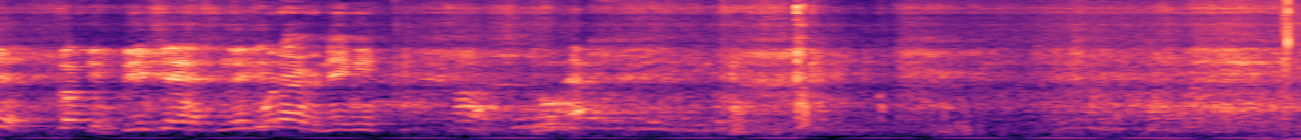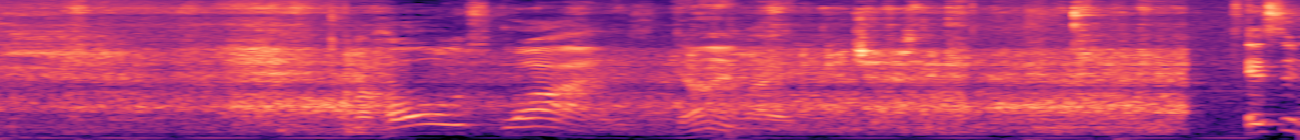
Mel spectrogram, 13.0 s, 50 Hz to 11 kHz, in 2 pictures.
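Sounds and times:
muffled voices: 0.0 - 13.0.

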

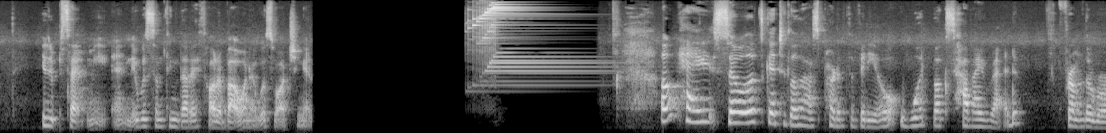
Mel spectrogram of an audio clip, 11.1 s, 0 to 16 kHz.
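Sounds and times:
bright bell-like chime: 4.7 - 6.5.

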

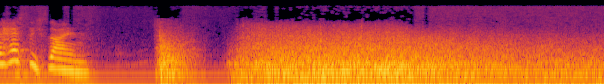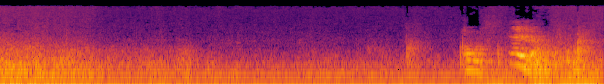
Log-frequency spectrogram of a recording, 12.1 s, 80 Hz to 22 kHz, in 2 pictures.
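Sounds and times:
thunder rumbling: 2.2 - 10.6.

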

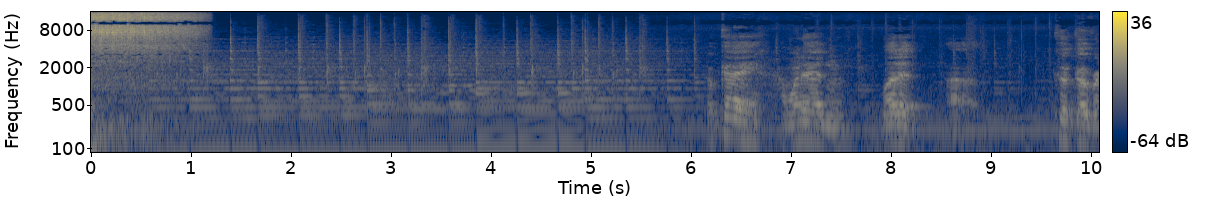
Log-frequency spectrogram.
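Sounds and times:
tap water running into sink: 0.0 - 1.2.

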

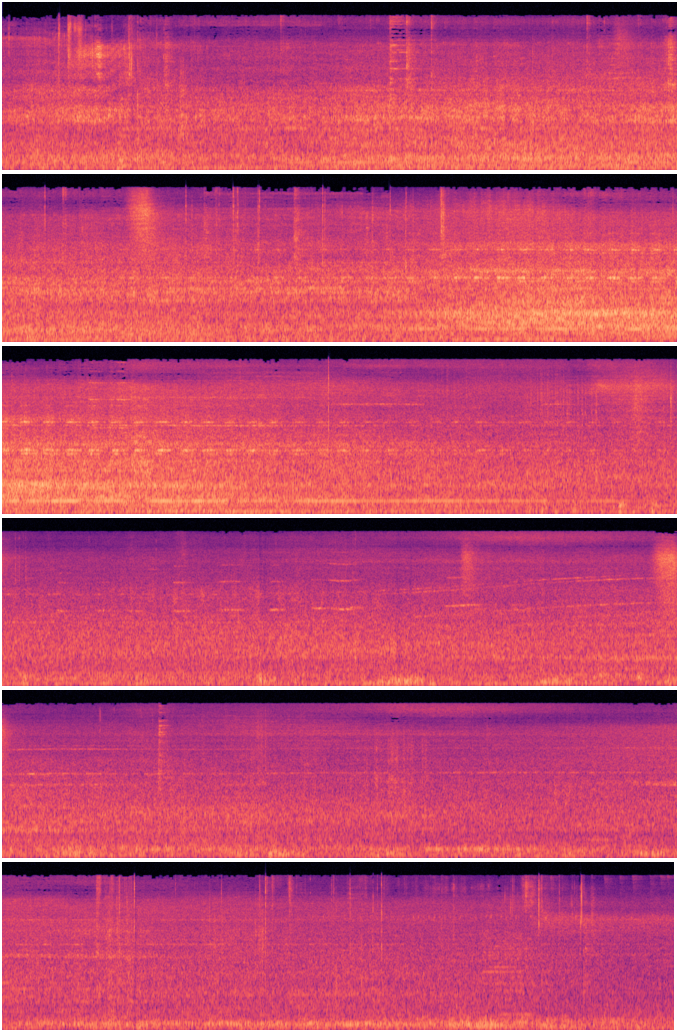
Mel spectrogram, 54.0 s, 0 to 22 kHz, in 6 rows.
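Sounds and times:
diesel locomotives rumbling: 0.0 - 53.9
high wheel squeals: 12.6 - 47.2.

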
